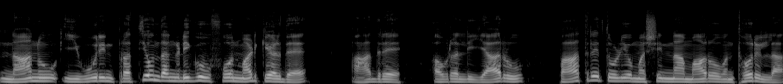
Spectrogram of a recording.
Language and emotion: Kannada, sad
